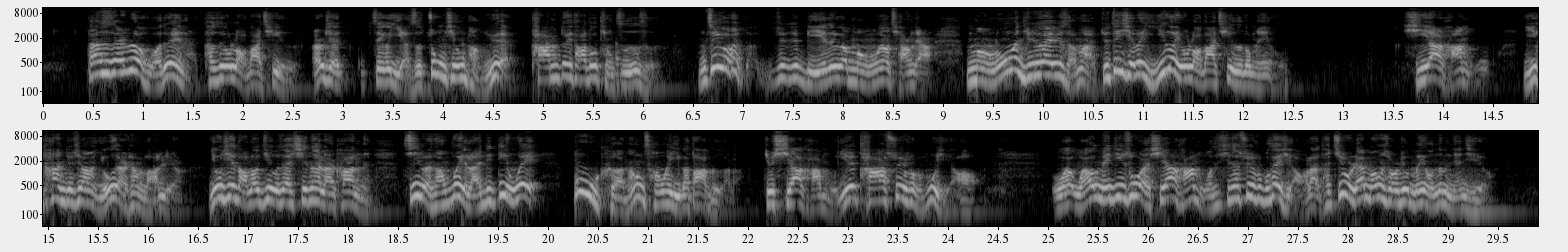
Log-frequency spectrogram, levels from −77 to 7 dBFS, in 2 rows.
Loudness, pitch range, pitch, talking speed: -27 LUFS, 190-280 Hz, 225 Hz, 320 characters per minute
